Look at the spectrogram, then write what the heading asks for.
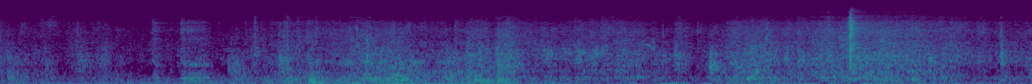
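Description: A bird cooing, dove-like, over a steady hiss, with one sharp click about four seconds in.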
